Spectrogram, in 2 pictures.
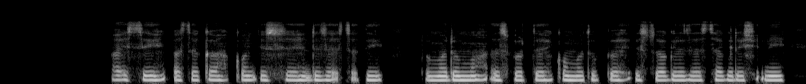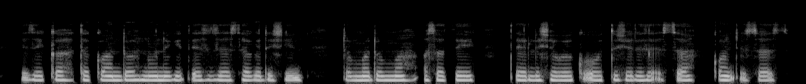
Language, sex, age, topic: Gamo, female, 18-24, government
